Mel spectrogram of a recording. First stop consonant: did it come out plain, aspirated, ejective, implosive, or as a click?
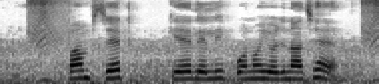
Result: plain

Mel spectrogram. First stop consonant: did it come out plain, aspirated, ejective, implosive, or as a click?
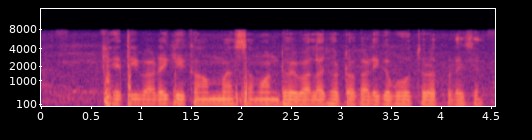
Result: aspirated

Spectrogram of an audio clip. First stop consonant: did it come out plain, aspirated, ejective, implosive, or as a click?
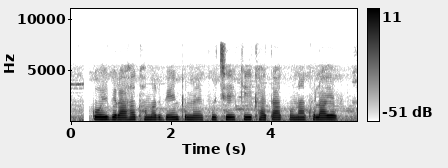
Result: plain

